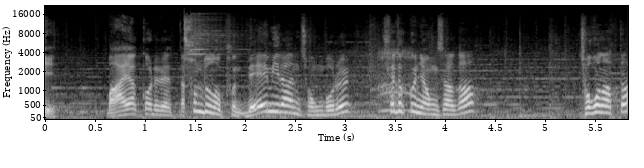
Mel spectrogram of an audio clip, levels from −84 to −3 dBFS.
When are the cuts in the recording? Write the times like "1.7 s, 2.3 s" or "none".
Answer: 1.4 s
